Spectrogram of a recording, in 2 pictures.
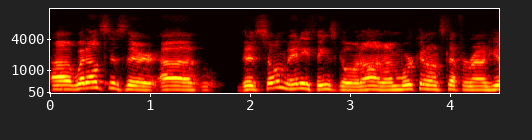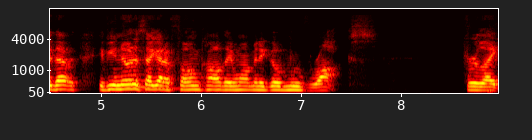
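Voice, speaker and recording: In an American accent, a man speaks with a high pitch. His pace is moderate and his loudness very even. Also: ordinary pitch variation, quiet background. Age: 50s. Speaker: ancient history researcher. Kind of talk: casual chat.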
